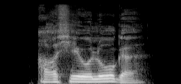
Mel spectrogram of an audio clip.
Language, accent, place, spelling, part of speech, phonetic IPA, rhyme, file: German, Germany, Berlin, Archäologe, noun, [aʁçɛoˈloːɡə], -oːɡə, De-Archäologe.ogg
- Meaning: archaeologist (male or of unspecified gender)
